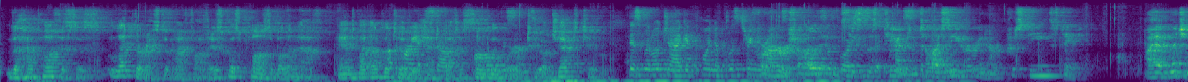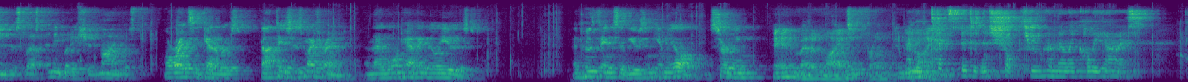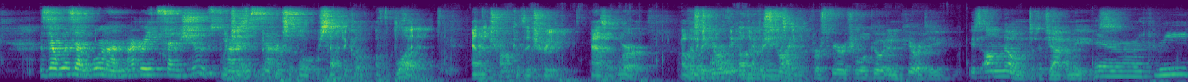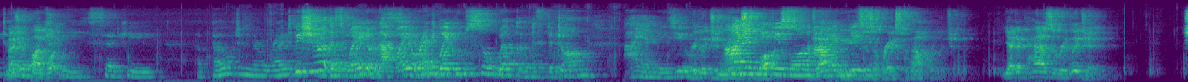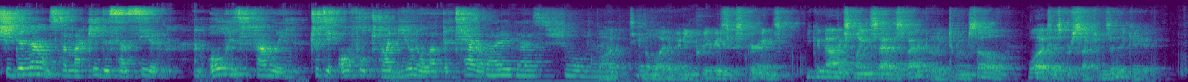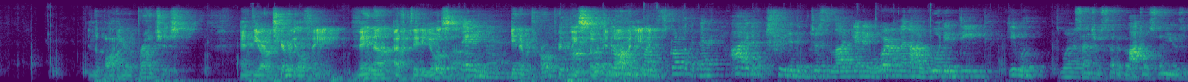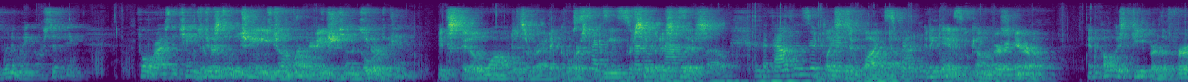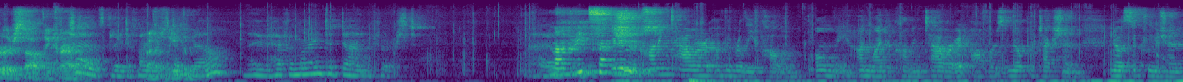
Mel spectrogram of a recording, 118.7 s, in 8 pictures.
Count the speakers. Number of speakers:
ten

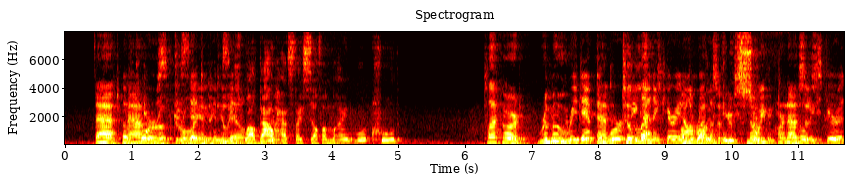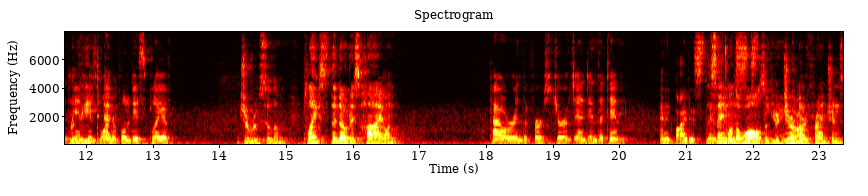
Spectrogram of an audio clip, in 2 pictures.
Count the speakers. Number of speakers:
three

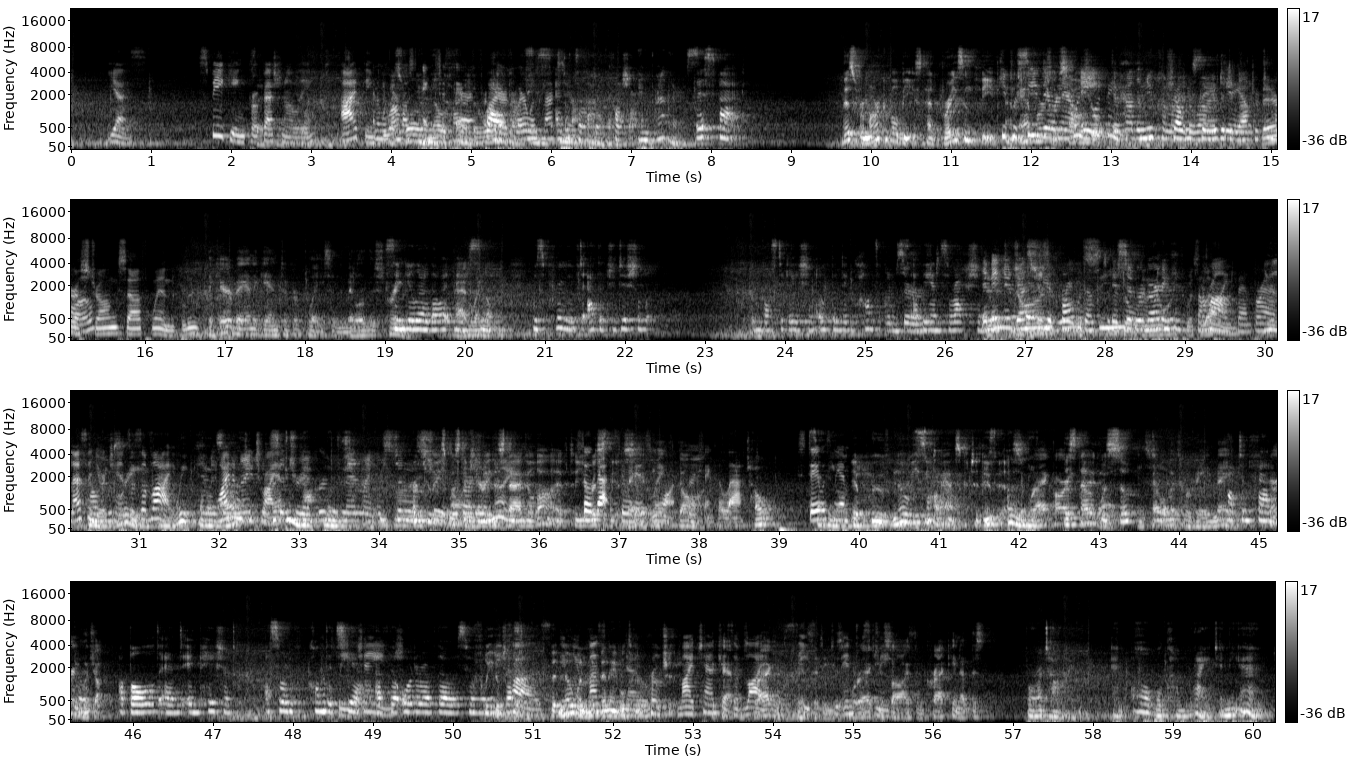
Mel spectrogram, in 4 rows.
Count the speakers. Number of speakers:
ten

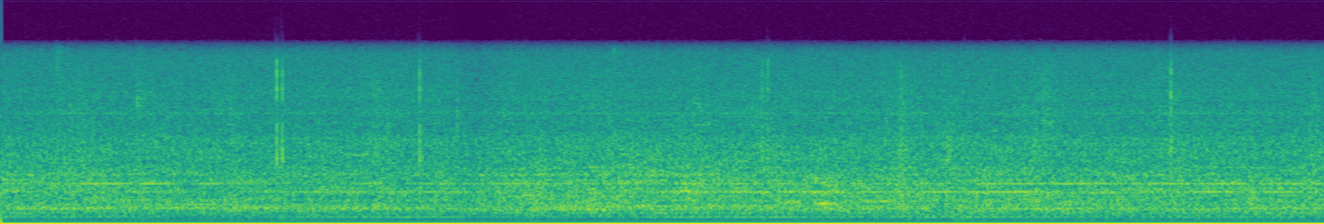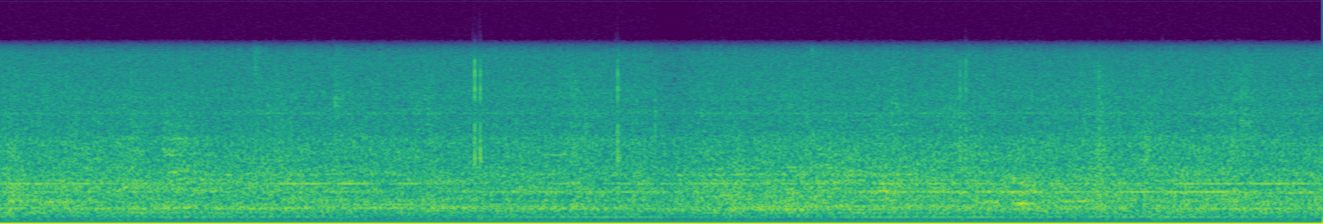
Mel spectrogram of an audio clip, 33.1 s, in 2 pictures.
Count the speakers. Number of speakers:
zero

